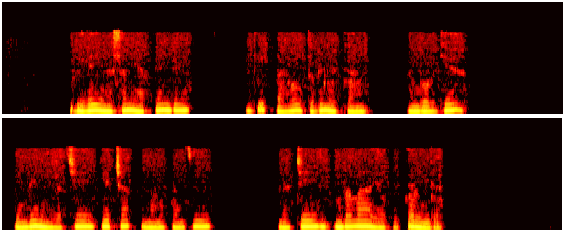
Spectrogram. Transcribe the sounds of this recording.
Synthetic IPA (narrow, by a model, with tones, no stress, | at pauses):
bi˨le˦ji˨na˨sa˦ni˦ja˨pɛ˦mbɛ˦ | di˦pa˨o˦˨to˨bi˦lu˨ka˨ | na˨mbɔ˨ɾɡja˦ | pɛ˨mbɛ˦ni˨βa˨t͡ʃɛ˦ɡjɛ˦t͡ʃa˦p̚na˨ma˨ka˨nzi˦ | na˨t͡ʃɛ˦mba˦βa˦ja˨ku˨ka˦li˨ŋɡa˨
